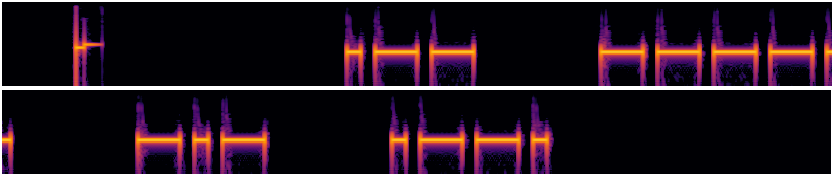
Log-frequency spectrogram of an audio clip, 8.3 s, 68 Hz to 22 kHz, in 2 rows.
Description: Morse code, heard as a keyed tone, about 17 wpm, spaced as for 10 wpm, 700 Hz. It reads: W9KP
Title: USA Call Signs - 4 Characters - 3x Character Spacing - 17wpm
